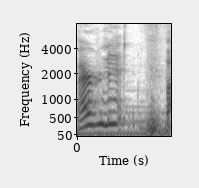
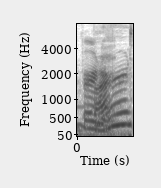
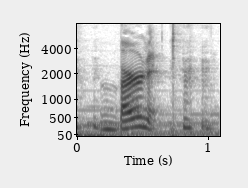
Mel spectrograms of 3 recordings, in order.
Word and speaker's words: Burnet: And I was like, Burnet, by the way. That's how they say it. Not Burnet. Burnet? It's Burnet. – Like Durnet? – That's what they say. Burnet, Durnet. Exactly.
